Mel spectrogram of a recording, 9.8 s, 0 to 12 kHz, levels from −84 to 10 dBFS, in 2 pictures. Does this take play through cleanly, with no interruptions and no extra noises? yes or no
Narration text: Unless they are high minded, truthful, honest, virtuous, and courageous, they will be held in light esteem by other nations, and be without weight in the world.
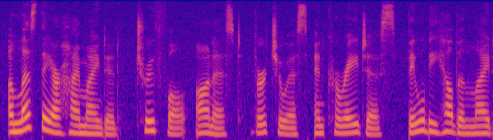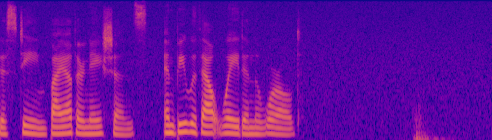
no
